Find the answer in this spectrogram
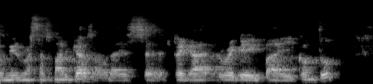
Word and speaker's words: Regate: Así que, no, Oye, pero muy, ¿cómo se muy pronuncia? entretenido. Regate, ¿cuál es? Regate.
